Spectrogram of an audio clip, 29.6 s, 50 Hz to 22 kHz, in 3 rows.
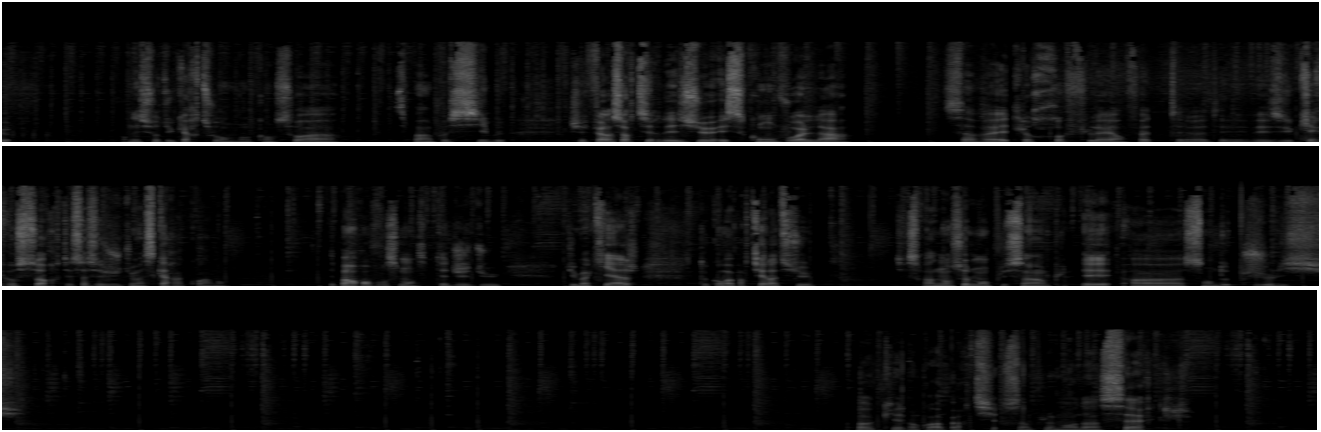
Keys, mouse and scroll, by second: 0.1 ctrl+s, 0.5-0.9 scroll down 1, 0.9 scroll up 1, 1.1-3.1 middle drag, 3.1 scroll down 2, 3.3-3.9 shift+middle drag, 3.9 scroll up 5, 9.0-9.8 scroll down 6, 9.8 shift+middle drag, 10.1-13.0 scroll down 1, 14.9 z, 15.6-16.1 shift+middle drag, 16.1 KP_0, 17.5 scroll down 4, 17.7 Tab, 18.0 a, 18.2 a, 18.5-19.6 scroll up 1, 19.6 click, 19.9 a, 20.0 a, 20.3 ctrl+s, 20.6 z, 21.5 shift+middle click, 21.8 scroll up 1, 21.8 a, 22.0 a, 22.2 ctrl+s, 22.9 click, 23.1 a, 23.3 a, 23.5 shift+middle click, 29.1-29.6 drag.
